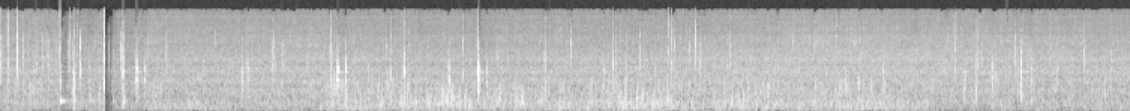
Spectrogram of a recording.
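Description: Wind buffeting the camera microphone as it moves along a forest path, a steady low rumble that grows louder about four seconds in, with scattered light clicks and taps throughout.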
